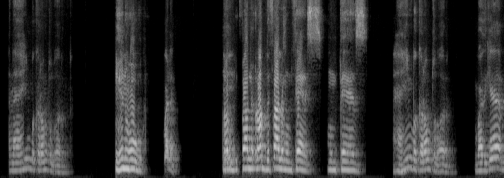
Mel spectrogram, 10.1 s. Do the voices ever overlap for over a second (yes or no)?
no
